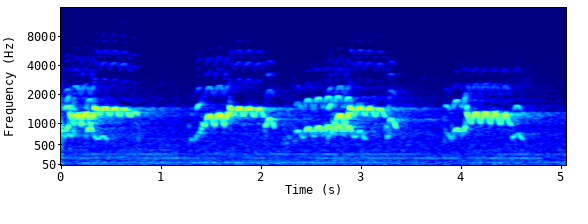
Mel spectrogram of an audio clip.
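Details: Tremulous, laughing warble of a common loon on Lake Beauvert near Jasper, Canada, in four loud quavering bursts with brief gaps, overlapping voices rising and falling together in a calm setting.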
